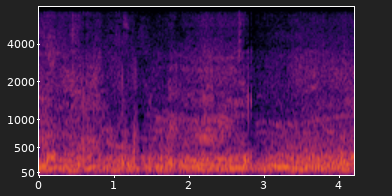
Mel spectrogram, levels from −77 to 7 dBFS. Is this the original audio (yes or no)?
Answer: yes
